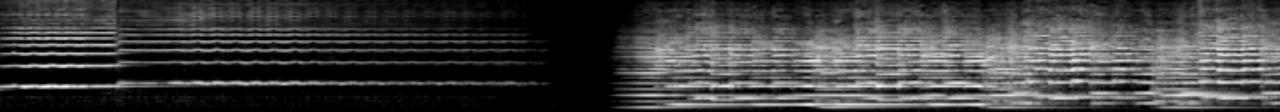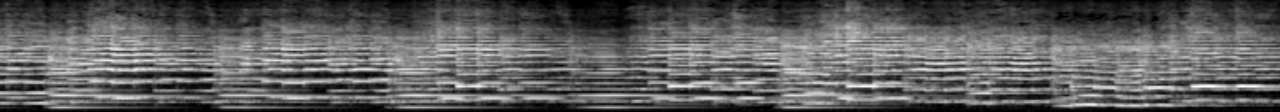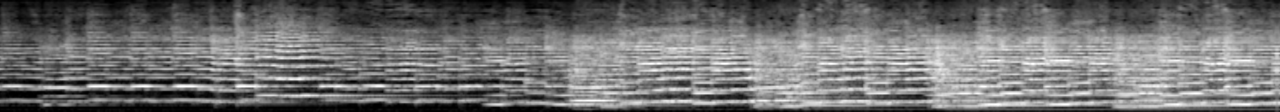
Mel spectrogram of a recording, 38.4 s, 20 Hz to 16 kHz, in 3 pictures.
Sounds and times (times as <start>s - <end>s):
Music: 0.0s - 38.4s.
